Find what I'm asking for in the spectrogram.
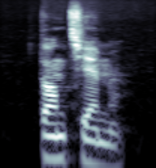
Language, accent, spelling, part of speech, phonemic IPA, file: French, France, tantième, noun, /tɑ̃.tjɛm/, LL-Q150 (fra)-tantième.wav
- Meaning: percentage, proportion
